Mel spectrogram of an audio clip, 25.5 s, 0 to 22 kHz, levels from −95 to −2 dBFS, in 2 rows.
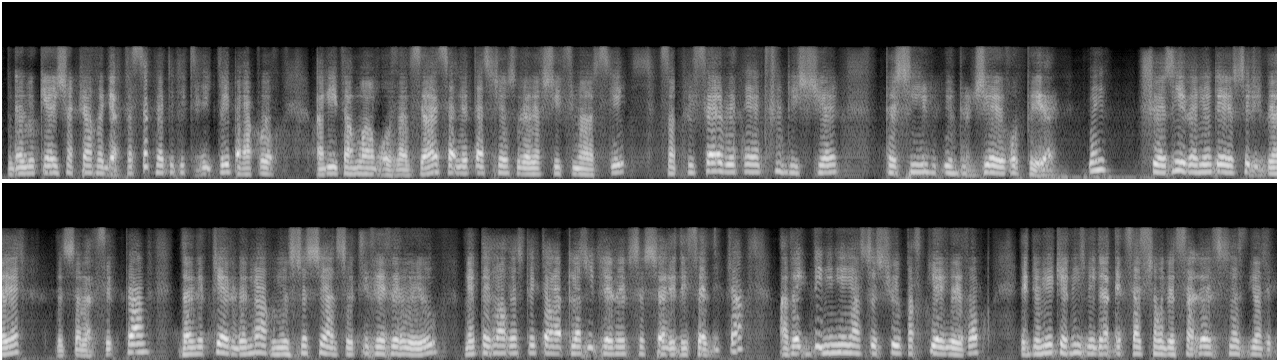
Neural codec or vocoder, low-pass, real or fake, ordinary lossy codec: codec, 16 kHz, 0.5 kbps, FreqCodec, smaller model; none; fake; none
